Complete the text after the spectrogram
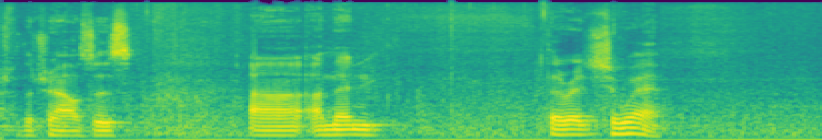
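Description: A middle-aged man speaks calmly and clearly into a small microphone close by.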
